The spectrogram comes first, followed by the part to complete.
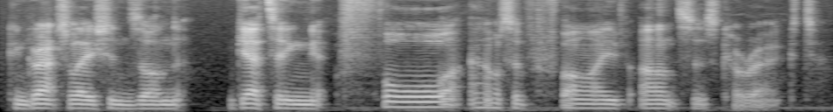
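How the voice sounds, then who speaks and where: Slow-talking male podcast co-host. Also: fairly low pitch, flat delivery, vocal fry, darkish tone. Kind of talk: casual chat.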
